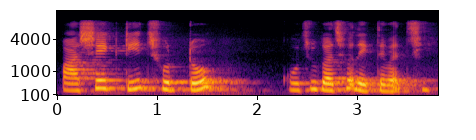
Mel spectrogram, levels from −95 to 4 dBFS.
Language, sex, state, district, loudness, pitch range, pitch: Bengali, female, West Bengal, Cooch Behar, -16 LUFS, 220-260 Hz, 240 Hz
